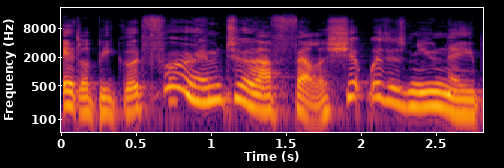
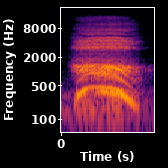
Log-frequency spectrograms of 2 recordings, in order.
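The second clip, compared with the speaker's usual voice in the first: sharp, high intake of breath; startled dramatic gasp; alarmed gasp. Acted. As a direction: gasp in sudden dread. Wife frightened by foreboding.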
